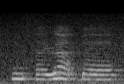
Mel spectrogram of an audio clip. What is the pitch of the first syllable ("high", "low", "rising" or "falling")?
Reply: low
